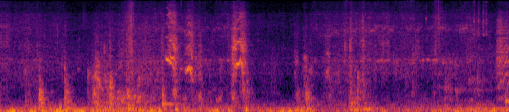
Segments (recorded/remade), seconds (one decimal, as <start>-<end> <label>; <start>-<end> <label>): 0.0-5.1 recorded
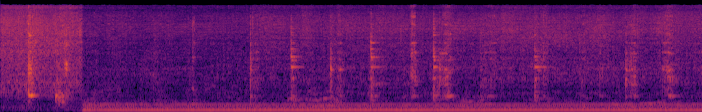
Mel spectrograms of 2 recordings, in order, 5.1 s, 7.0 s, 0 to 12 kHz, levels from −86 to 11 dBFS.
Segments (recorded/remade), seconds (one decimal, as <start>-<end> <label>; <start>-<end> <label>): 0.0-0.6 recorded; 0.6-2.1 remade; 2.1-7.0 recorded

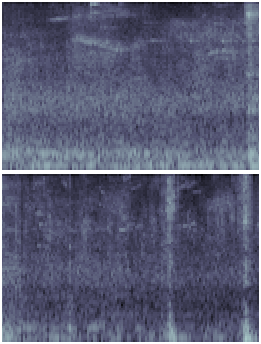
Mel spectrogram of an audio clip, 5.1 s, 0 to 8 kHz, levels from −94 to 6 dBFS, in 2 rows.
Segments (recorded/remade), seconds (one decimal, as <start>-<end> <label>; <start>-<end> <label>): 0.0-5.1 recorded

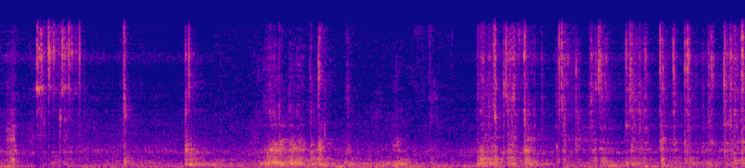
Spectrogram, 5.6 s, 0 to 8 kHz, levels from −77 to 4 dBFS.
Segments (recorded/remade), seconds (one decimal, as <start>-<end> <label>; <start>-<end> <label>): 0.0-1.6 remade; 1.6-3.4 recorded; 3.4-5.6 remade

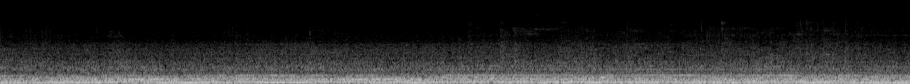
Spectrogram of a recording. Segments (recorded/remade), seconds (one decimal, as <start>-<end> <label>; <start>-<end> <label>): 0.0-5.5 recorded; 5.5-7.8 remade; 7.8-9.1 recorded

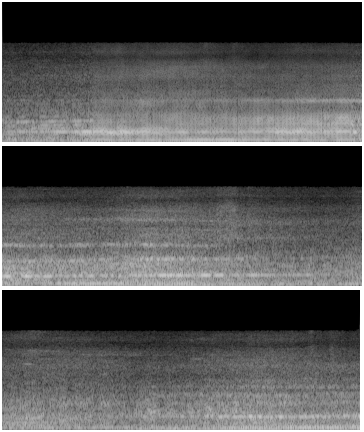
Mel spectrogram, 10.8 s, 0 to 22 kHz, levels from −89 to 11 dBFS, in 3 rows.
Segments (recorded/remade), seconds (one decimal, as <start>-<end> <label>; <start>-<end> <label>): 0.0-0.9 recorded; 0.9-3.5 remade; 3.5-10.8 recorded

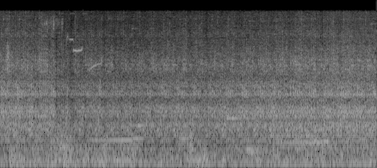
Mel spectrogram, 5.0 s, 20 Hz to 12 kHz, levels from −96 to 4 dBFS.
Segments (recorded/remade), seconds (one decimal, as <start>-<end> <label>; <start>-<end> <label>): 0.0-3.9 recorded; 3.9-5.0 remade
